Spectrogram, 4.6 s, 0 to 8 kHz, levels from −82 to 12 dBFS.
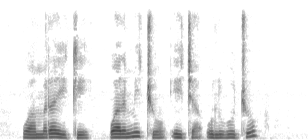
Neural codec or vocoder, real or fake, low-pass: none; real; 7.2 kHz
